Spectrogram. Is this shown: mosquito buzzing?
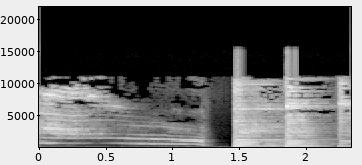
no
